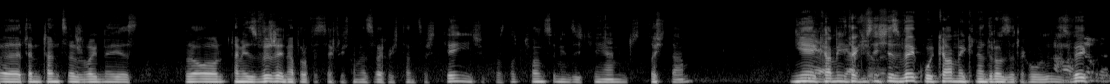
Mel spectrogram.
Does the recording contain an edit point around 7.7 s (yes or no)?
yes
